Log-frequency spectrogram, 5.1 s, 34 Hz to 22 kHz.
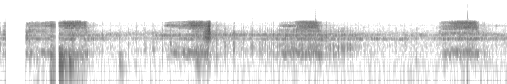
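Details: Owlets at the nest around 2 AM on 10 September 2017 during night food deliveries of mice. A few long, breathy rasping hisses rise and fade over a faint steady background hum.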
